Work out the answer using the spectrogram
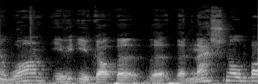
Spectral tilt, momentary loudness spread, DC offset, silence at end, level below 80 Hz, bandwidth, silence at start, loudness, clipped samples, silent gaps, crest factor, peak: -6 dB/octave; 5 LU; under 0.1%; 0 s; -28 dBFS; 16.5 kHz; 0 s; -21 LUFS; under 0.1%; none; 14 dB; -6 dBFS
